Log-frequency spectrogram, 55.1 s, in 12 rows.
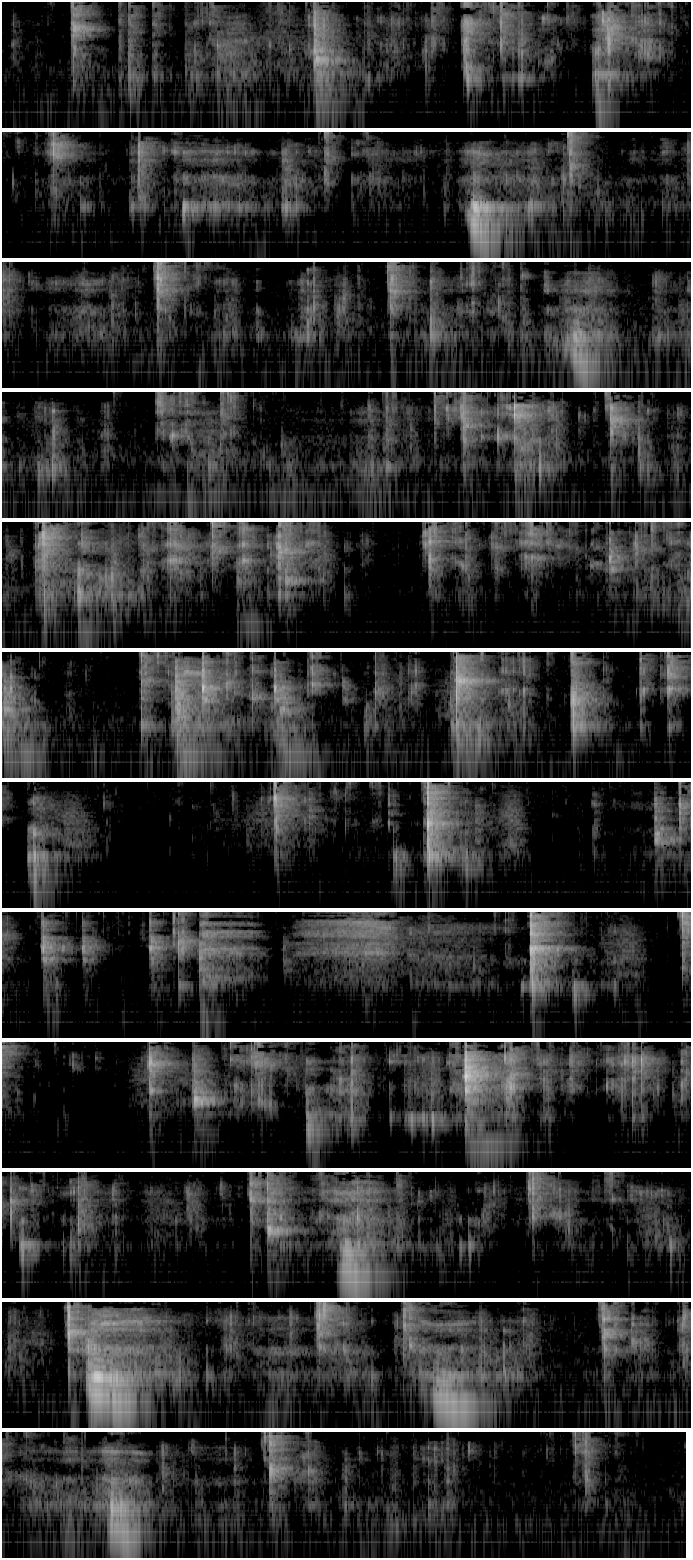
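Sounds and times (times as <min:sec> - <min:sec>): wet mouth clicks: 0:00.3 - 0:01.4, 0:23.9 - 0:28.0, 0:29.2 - 0:30.9, 0:31.8 - 0:33.7, 0:35.5 - 0:40.6, 0:49.9 - 0:50.8, 0:52.2 - 0:52.8.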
